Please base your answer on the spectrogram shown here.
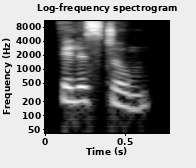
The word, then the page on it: Phyllostome: Indian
